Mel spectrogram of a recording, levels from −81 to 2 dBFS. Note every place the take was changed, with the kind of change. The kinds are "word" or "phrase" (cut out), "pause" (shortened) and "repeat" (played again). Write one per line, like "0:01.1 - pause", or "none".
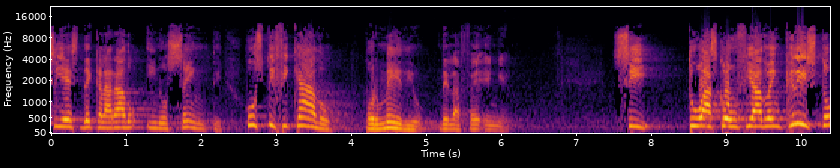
none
